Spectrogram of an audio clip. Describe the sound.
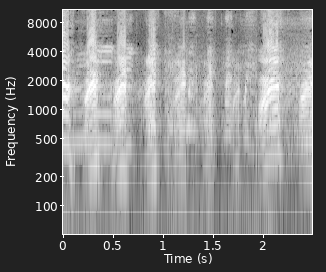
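Duck quacking in a farmyard setting: a rapid run of nasal, rasping quacks repeats in an uneven rhythm, loud and clear over a faint low hum.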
